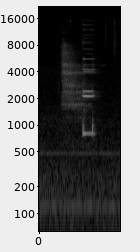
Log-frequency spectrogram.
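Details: Puritan Bennett 560 ventilator keypad confirmation beep: one short, clear electronic beep over low room hum while changing settings in volume-based modes.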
